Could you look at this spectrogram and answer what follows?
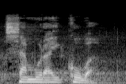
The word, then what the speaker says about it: Samuray Kuba: y sobre, sobre todo en, la música, eh, desde el 2003 yo me puse como nombre artístico Samurai Cuba.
